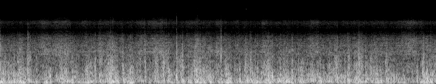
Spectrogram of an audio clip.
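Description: Wind rushing over the microphone at an open train window, over the steady rumble of a passenger coach's wheels on the rails as the express runs at full speed.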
